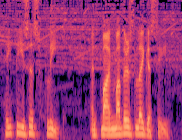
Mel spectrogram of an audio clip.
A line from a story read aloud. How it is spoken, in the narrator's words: Tenel Ka said curtly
